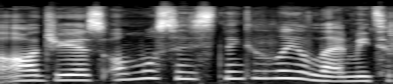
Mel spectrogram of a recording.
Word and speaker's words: Audrius: Audrius? That's how you pronounce his name.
